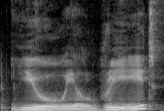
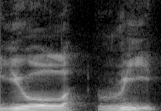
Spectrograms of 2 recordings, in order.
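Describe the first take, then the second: First: Will is said as a full separate word. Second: Will is reduced to an L sound.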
